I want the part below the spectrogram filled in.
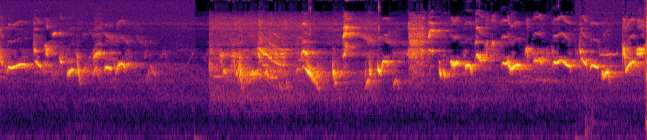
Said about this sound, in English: Blackcaps have a lovely melodic song and have been compared to nightingales.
